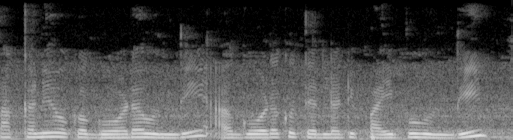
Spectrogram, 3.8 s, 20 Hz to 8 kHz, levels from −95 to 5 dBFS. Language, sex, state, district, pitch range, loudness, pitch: Telugu, female, Telangana, Mahabubabad, 185-210 Hz, -16 LUFS, 200 Hz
